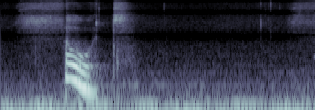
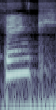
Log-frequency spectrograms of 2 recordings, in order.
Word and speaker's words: thank: And maybe up until now, you were a little bit tempted to say s instead of the.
